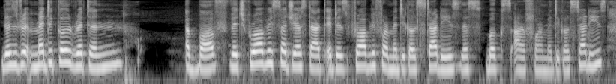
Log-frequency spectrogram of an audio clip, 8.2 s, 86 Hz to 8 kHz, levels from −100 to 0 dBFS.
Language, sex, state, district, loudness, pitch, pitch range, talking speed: English, female, Sikkim, Gangtok, -17 LUFS, 220 Hz, 195-240 Hz, 160 wpm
